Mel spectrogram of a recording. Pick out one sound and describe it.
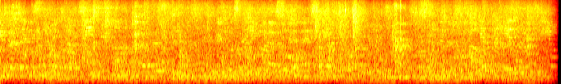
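A large crowd of men and women talk all at once in a big, echoing room.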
